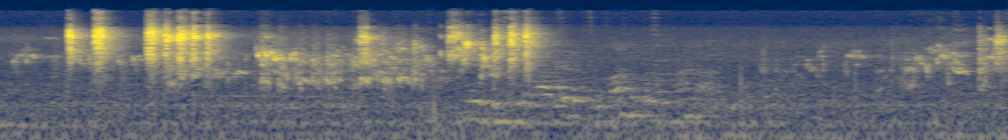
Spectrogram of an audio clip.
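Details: Budgerigars chirping: bursts of high, scratchy chattering calls in the first four seconds, then quieter faint twittering.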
